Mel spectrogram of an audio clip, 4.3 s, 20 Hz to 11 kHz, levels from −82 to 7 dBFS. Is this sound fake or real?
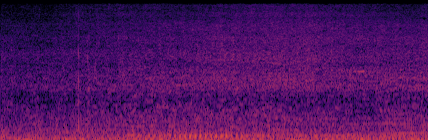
real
